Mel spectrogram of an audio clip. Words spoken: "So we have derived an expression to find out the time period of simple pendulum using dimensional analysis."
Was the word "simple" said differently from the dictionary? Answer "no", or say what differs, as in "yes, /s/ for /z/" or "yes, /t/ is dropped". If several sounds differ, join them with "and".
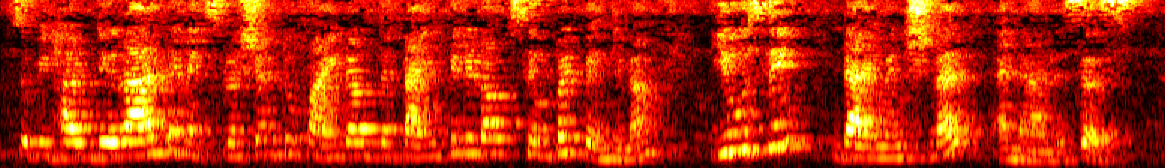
no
